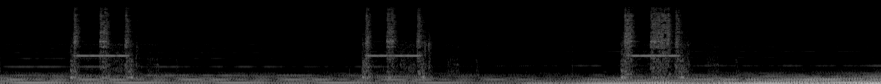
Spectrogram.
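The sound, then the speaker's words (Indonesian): A printer prints A3-size pages: three bursts of clattering, whirring feed noise rise over a steady low mechanical hum. “Aku browsing gambar hantunya. Setelah aku dapat, aku langsung print seukuran A3. Aku bagi beberapa part.”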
